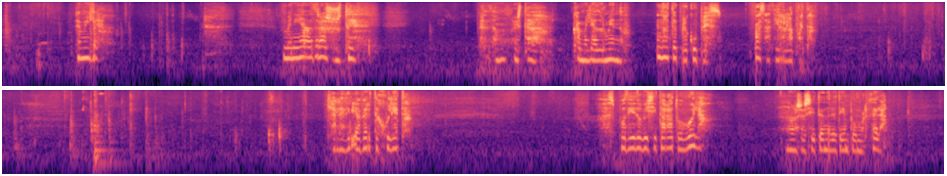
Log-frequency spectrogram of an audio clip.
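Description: Several young women talk with one another nearby, with animation.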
